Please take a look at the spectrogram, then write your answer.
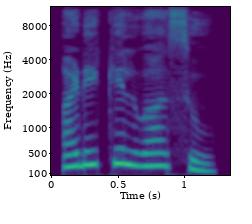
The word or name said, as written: ಅಡಿಕಿಲ್ವಾಸು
